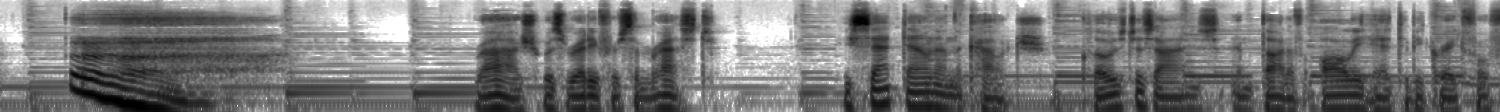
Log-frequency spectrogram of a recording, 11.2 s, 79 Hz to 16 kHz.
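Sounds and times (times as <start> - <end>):
speech: 0.5 - 1.5, 3.6 - 5.4, 6.3 - 11.2
person yawning: 0.5 - 2.2.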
